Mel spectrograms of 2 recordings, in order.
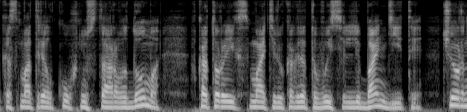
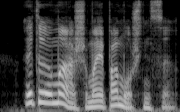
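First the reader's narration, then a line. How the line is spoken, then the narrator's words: Dry introduction. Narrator (Russian): сухо отрекомендовал Олег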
